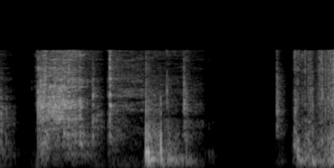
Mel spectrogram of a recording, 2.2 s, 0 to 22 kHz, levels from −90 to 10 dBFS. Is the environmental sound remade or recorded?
recorded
